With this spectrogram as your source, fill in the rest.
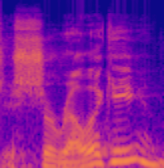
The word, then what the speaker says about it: Schroerlucke: And is that a correct pronunciation of your last name? It is Schroerlucke, but I was really admiring the joke of we are sure are lucky to have Schroerlucke here.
